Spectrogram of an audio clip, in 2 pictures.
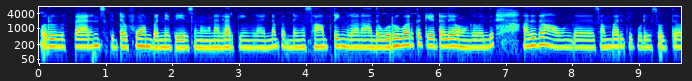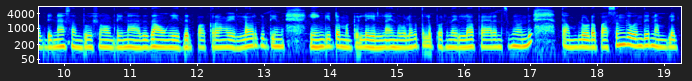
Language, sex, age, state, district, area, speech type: Tamil, female, 18-30, Tamil Nadu, Dharmapuri, rural, spontaneous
